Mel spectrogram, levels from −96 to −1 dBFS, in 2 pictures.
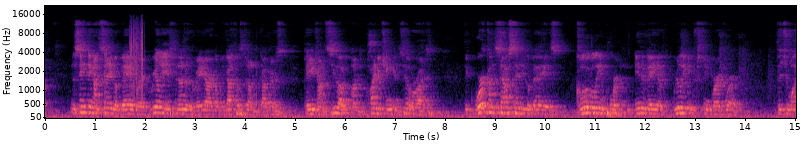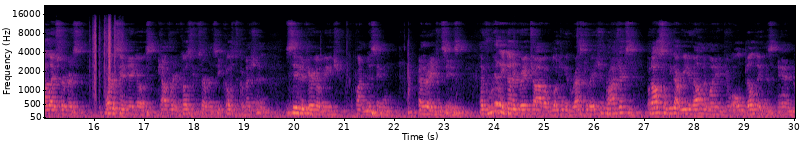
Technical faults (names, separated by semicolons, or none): cable scratch noise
